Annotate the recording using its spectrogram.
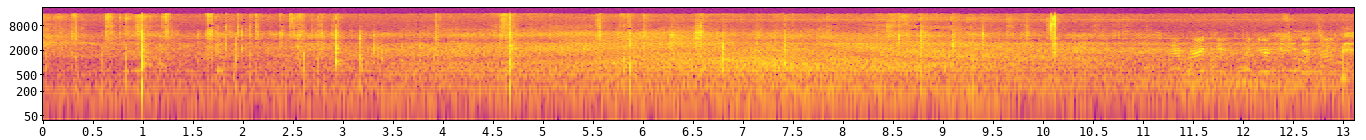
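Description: Tennis balls being hit by rackets and bouncing on a hard court: a few sharp, isolated pops, the loudest about a second in and others near three seconds and just before five seconds, over a steady outdoor background.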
